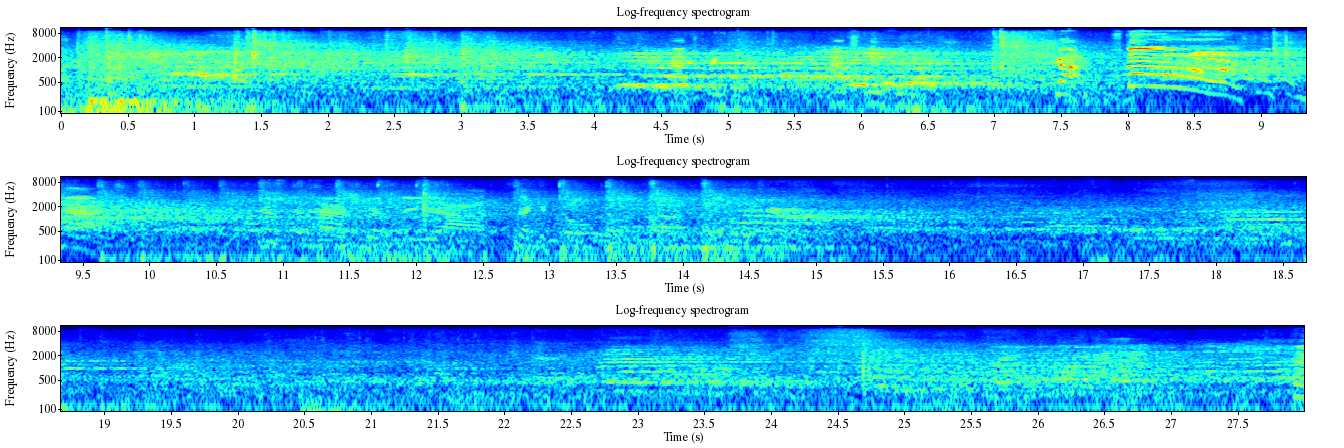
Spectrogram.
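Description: Ice hockey rink sound: spectators' voices and shouts echoing in the arena, with sharp knocks of puck and sticks against the boards about seven to eight seconds in, followed by a brief falling tone.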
